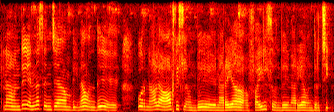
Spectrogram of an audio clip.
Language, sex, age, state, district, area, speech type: Tamil, female, 30-45, Tamil Nadu, Tiruvarur, urban, spontaneous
